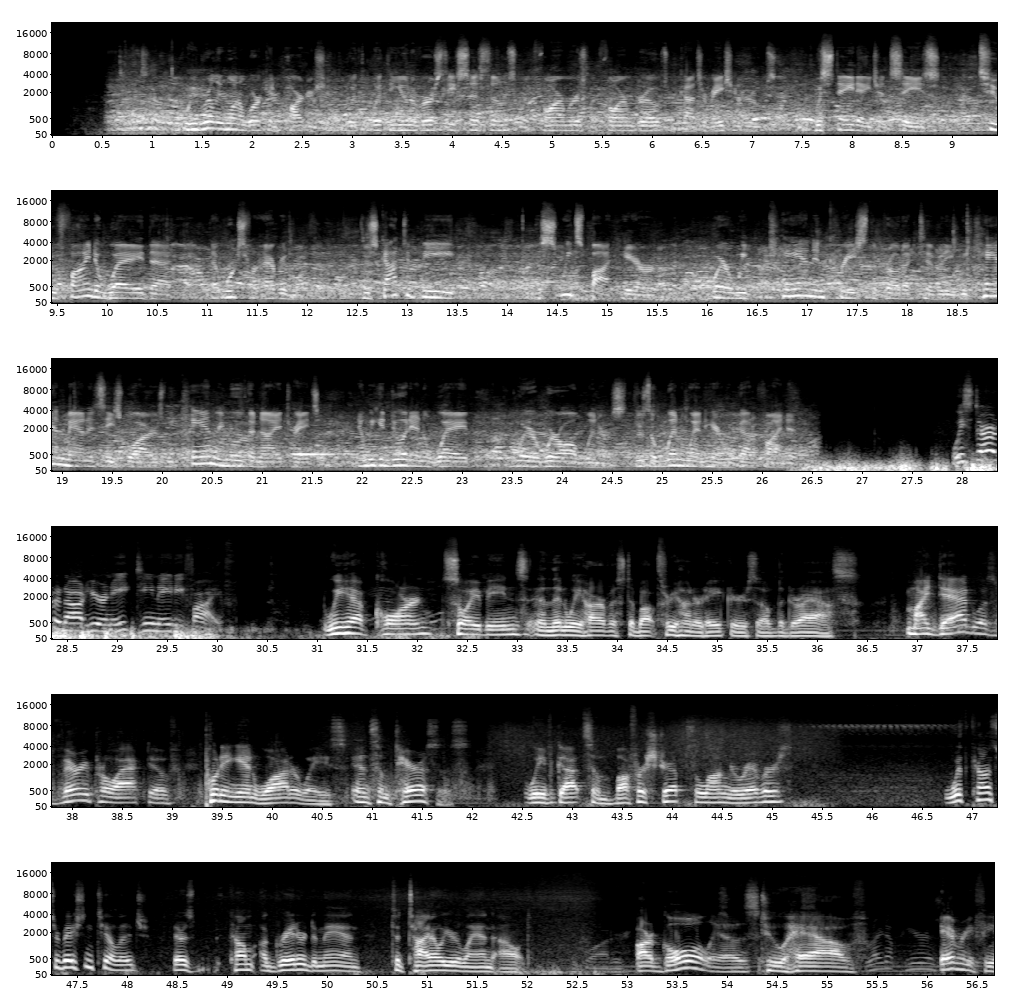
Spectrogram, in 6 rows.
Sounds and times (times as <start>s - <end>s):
Speech: 1.2s - 26.5s, 31.1s - 42.0s, 42.6s - 45.2s, 46.8s - 52.0s, 52.6s - 56.6s.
